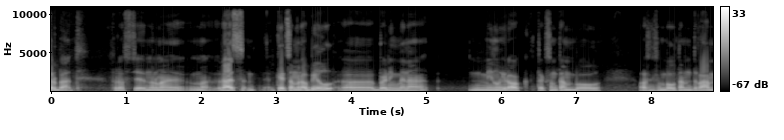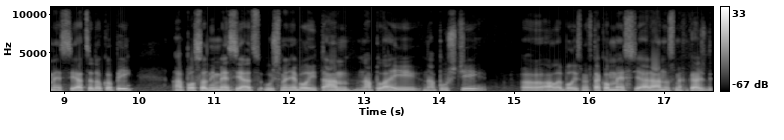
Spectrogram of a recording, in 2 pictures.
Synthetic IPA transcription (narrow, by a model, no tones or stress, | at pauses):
xr̩ba̰ːt̪ | pɾɔscɛnɔɾmaːlɲɛma̰ɾaskɛcsɔmɾɔbilbɛɾniŋɡmɛna | minuliːɾɔkt̪aksɔmt̪ambɔl | ʋlʔa̰sɲɛs̬ɔmbɔlt̪amd̪ʋamɛsɪat͡sɛd̪ɔkɔpi | ʔapɔslɛd̪niːmɛsɪat͡suʃsmɛɲɛbɔlit̪amnaplajinapuːʃci | a̰lɛbɔlismɛft̪akɔmːɛscɛaɾaːnɔsmɛkaʒd̪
